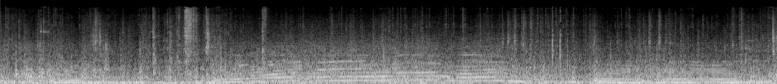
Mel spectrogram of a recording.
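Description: A car's engine heard from inside the cabin, driven hard on a loose rallycross surface. It revs up with a rising pitch, drops at a gear change about five seconds in, then holds steady. In the first two seconds, sharp clicks of loose stones hit the car.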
